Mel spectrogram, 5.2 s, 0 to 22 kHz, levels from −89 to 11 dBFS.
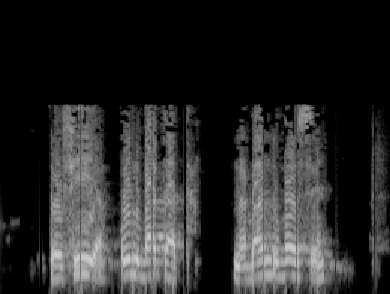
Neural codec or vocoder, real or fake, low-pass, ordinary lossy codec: none; real; 7.2 kHz; MP3, 24 kbps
